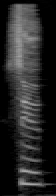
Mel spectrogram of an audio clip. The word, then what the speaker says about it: 四: 四 And so it's like su, su, su. So for me, I think of suit, suit.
